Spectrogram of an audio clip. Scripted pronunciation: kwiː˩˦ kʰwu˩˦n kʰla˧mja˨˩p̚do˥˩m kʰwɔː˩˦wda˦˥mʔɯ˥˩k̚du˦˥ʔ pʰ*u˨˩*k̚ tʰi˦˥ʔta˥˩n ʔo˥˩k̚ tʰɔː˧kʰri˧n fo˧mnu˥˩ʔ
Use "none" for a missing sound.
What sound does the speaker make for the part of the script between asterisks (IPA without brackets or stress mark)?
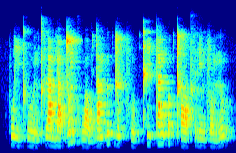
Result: u˨˩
